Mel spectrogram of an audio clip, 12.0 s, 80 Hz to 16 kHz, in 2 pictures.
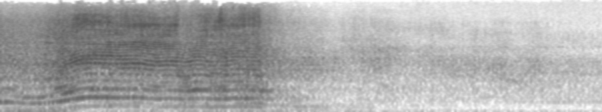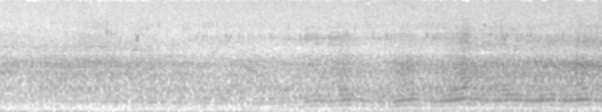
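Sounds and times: snowmobile engine revving: 0:00.0 - 0:05.8, 0:06.5 - 0:12.0.

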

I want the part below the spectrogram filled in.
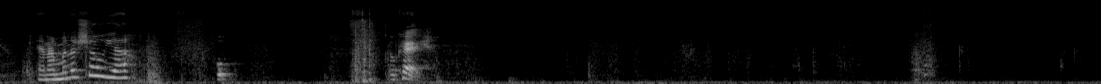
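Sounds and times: fabric rustling: 0:00.0 - 0:02.5, 0:03.2 - 0:10.6
jeans zipper zipping: 0:09.1 - 0:09.6.

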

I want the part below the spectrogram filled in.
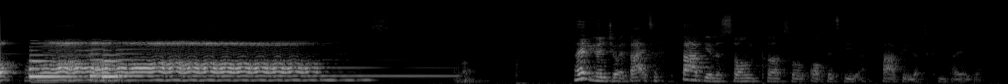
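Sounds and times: piano chord: 0:00.0 - 0:04.6.

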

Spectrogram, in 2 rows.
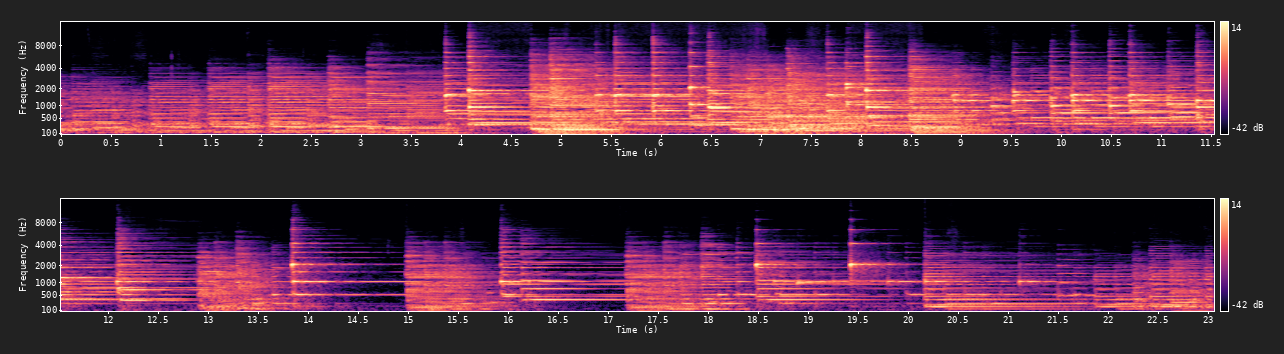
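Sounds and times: grand piano chords and runs: 0:00.0 - 0:23.0.

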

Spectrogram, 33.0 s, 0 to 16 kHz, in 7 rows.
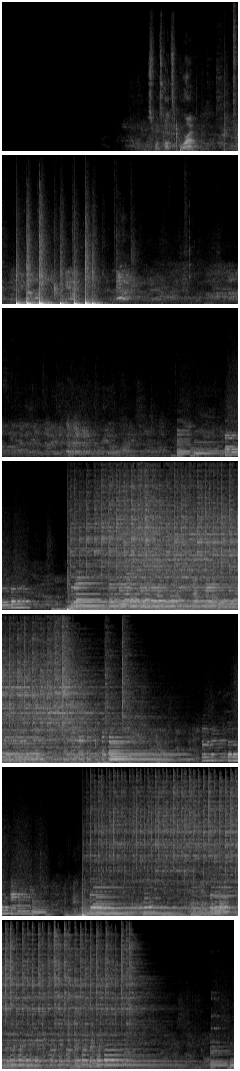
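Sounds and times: kick drum and tom hits: 0:05.0 - 0:06.8, 0:15.5 - 0:15.9
soft guitar notes: 0:11.4 - 0:32.9.

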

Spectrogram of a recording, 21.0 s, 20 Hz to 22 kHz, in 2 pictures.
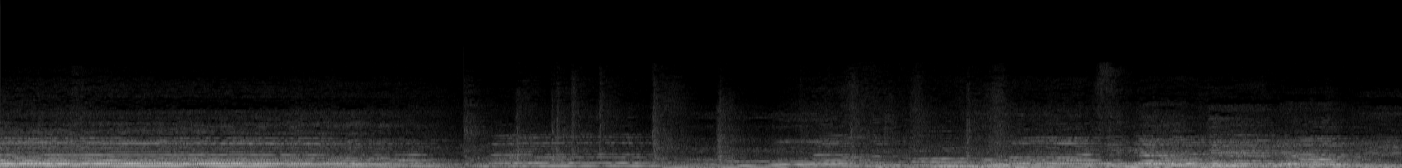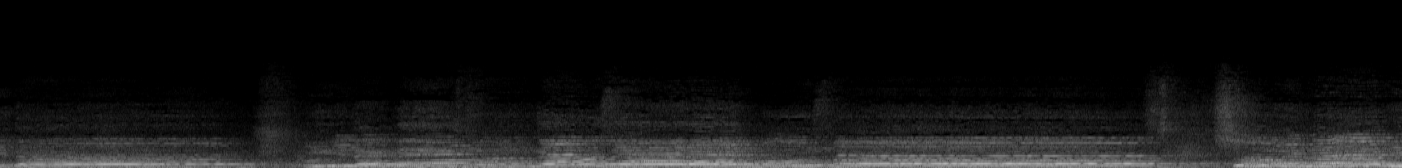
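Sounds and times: men singing a hymn a cappella: 0:00.0 - 0:21.0.

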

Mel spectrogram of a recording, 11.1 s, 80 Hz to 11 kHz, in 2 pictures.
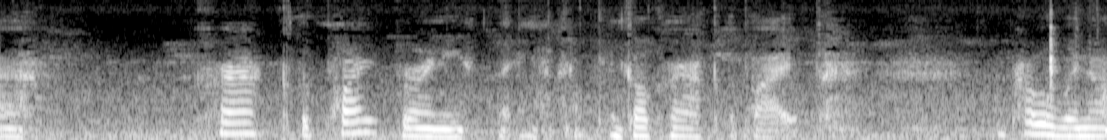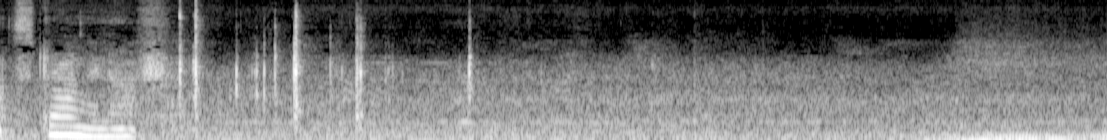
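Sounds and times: vehicle engine hum: 0:01.5 - 0:11.0
screwdriver clicks: 0:06.3 - 0:08.0.

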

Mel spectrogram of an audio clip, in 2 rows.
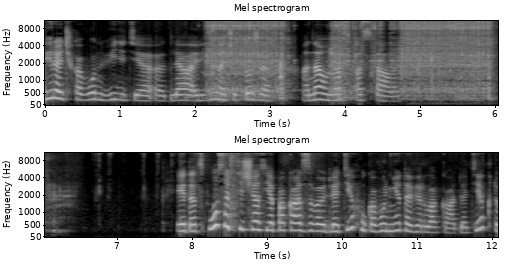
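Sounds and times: sewing machine running: 0:02.1 - 0:06.3.

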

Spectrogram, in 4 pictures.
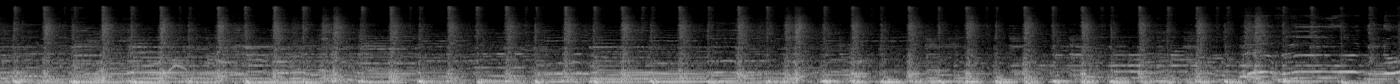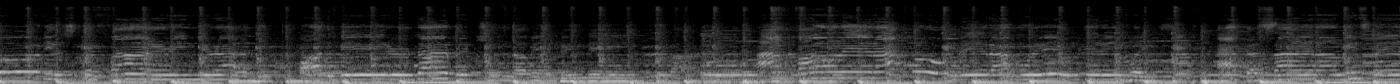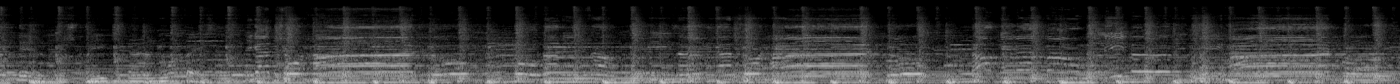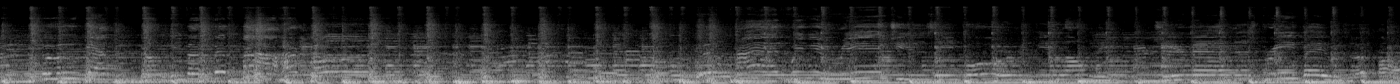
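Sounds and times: bluegrass band playing live: 0:00.0 - 0:56.0
person singing: 0:10.2 - 0:46.8, 0:48.0 - 0:56.0.

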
